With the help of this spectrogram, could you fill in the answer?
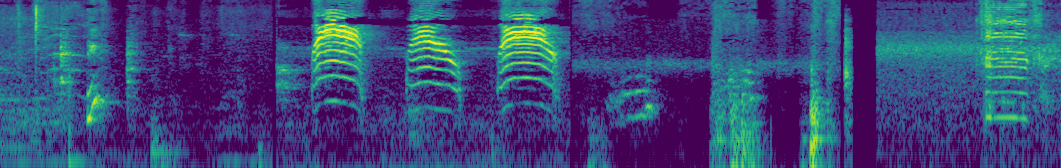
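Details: Kitten meowing indoors: three loud, arched, harmonic-rich meows in quick succession, then shorter chirpy calls among clatter and scraping, and one more clear meow near the end.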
